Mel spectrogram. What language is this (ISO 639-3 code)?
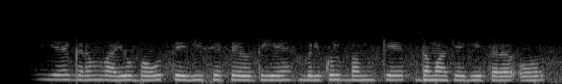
hin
